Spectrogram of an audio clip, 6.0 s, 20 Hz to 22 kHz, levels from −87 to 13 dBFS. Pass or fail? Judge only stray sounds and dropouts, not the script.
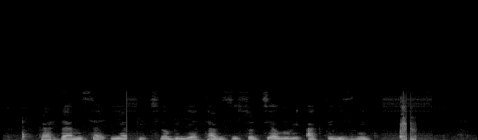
fail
